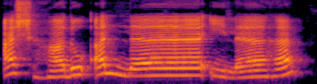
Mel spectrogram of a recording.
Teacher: शीन पे जो है ये हरूफ शजरिया है, पूरे मुंह में आवाज बिखेरनी चाहिए।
